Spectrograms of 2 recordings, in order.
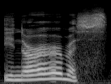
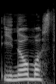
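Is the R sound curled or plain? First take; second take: curled; plain. First: The R is said with a curled tongue. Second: The R is said without a curled tongue. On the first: The speaker calls it right. "R이 있으니까 구부립니다" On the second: The speaker calls it wrong. "enormous 아니고"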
